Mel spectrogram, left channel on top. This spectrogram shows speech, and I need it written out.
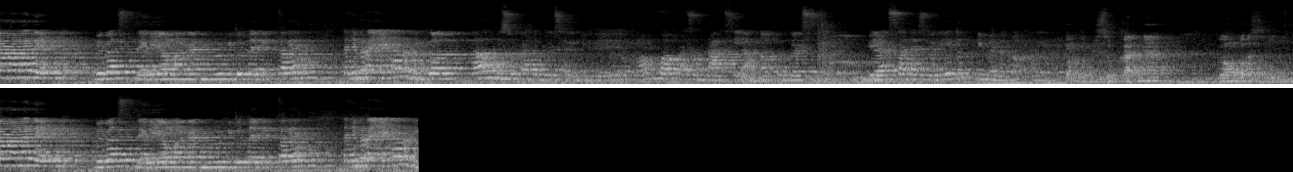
mana deh? Bebas dari yang mana dulu gitu tadi. Kalian tadi pertanyaannya lebih ke kalian lebih suka tugas individu untuk kelompok, presentasi atau tugas biasa dan sebagainya itu gimana kalau kalian? Lebih sukanya kelompok sih.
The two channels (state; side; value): drops out; right; at 4.2 s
